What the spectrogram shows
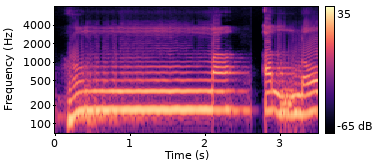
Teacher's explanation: মিমের উপর তাসদিদ এই মিমে গুণনা করা ওয়াজিব এটাকে ওয়াজিব গুন্না বলে গুণনা করতে হবে মিম জবর মা হুম্মা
